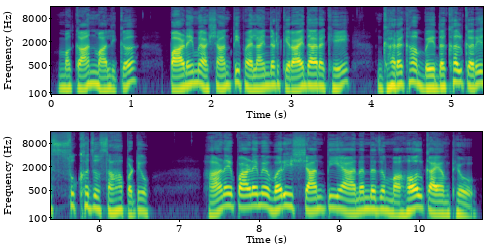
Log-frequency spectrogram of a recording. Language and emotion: Sindhi, happy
